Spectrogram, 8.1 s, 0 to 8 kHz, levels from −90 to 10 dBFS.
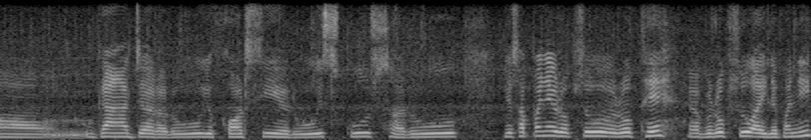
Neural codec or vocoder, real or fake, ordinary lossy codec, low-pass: none; real; none; none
